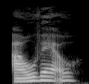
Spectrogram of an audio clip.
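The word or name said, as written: AFVÆRG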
